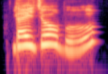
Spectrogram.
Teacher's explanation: you make it sound like it is a question so basically basically you just end the sentence with a rising intonation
